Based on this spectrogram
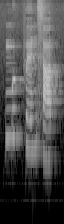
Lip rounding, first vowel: unrounded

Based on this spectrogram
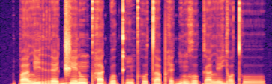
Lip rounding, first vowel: unrounded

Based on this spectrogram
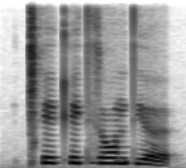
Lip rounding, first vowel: unrounded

